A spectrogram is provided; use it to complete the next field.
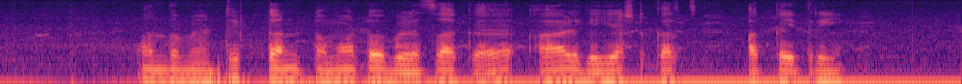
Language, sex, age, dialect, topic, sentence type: Kannada, male, 36-40, Dharwad Kannada, agriculture, question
